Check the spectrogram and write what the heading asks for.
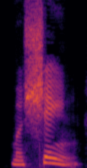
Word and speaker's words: machine: Machine 是这个机器，M A C H I N E machine，注意一下那个 C H 的发音是发 sh 的声音。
